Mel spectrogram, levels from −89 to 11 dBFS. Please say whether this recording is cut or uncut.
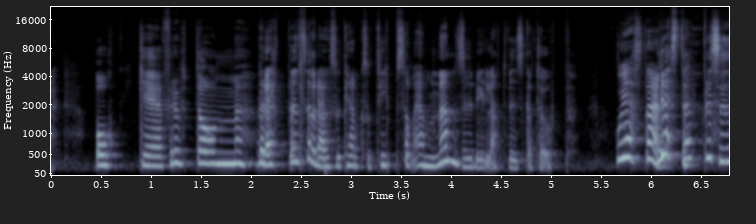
cut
